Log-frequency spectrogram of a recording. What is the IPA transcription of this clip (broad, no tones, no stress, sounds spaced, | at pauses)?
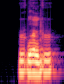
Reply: u ɡʷ æ̃ b u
